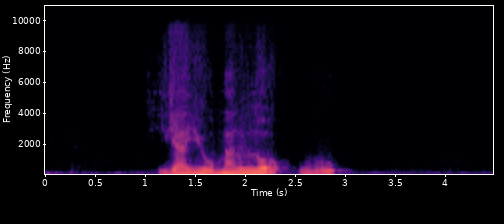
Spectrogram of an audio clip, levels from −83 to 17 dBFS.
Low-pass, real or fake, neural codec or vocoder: 9.9 kHz; fake; codec, 16 kHz in and 24 kHz out, 0.6 kbps, FocalCodec, streaming, 2048 codes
